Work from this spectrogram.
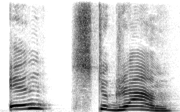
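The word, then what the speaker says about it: Instagram: आती है, ठीक है, ये जो एच की साउंड आएगी यहाँ पर, जो कि हमारे स्पेलिंग में नहीं होती, ठीक है, जो हमारी स्पेलिंग में नहीं होती, तो क्या है, कैसे बोलेंगे इसे, इंस्टाग्राम नहीं बोलना, इंस्टा, ह की साउंड आएगी तभी यहाँ पर एच लगा हुआ है, ठीक है, क्या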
